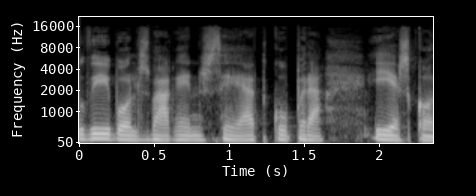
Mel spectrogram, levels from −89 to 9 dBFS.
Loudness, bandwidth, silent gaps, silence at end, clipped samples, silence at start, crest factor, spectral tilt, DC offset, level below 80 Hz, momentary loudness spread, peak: -20 LUFS; 15.5 kHz; none; 0 s; under 0.1%; 0 s; 18 dB; -6 dB/octave; under 0.1%; -54 dBFS; 5 LU; -2 dBFS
